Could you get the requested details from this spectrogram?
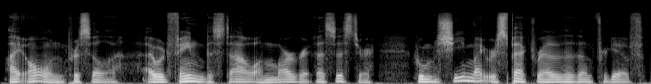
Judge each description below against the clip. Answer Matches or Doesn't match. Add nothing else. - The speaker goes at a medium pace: Matches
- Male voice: Matches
